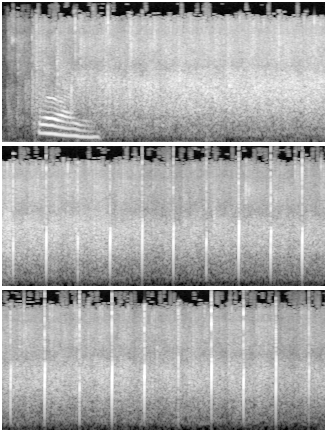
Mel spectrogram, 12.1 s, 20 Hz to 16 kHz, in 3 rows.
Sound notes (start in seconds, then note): 2.4 group applause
